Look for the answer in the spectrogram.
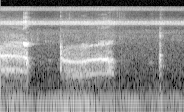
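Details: Crowing of a white-legged pale red junglefowl kept as a trapping decoy to lure wild birds; a short harmonic burst, then a sustained, slightly wavering tone about a second long, against low steady hum.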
